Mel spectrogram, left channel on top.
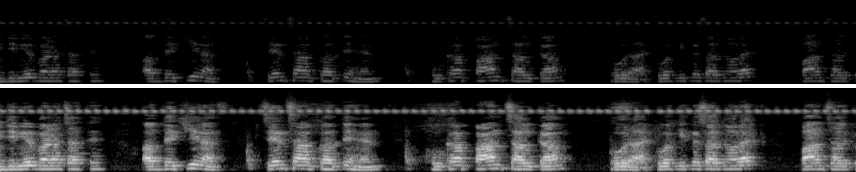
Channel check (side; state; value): left; quieter; 28.0 dB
